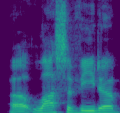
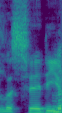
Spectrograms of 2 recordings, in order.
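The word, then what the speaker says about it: LaCivita: La Savita, by the way, I'm Italian, so it's La Savita. I love the way you pronounce the name, by the way. I think you said Lascidia.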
